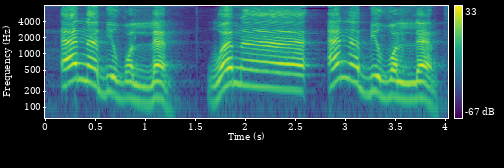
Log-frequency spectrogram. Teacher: اذا عند النطق لا وجود للالف الثانيه في كلمه انا بظلام · وما أنا بظلام للعبيد، لاحظ كلمة أنا بظلام، وما أنا بظلام. إذن عند النطق لا وجود للألف الثانية في كلمة أنا بظلام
